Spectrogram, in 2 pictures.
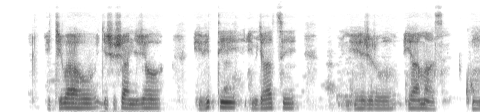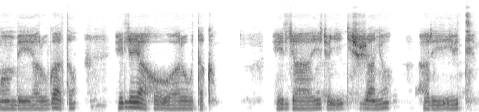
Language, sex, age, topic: Kinyarwanda, male, 25-35, education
